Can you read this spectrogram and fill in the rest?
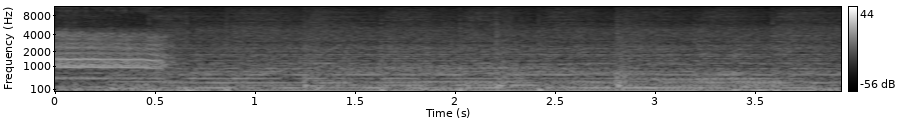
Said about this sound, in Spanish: ¿Dónde están los guerreros de esta casa? Denme un grito de guerra hoy.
